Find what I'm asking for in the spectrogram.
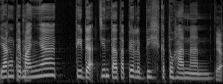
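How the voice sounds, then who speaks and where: A woman with a fairly high pitch and lively intonation has an ordinary speaking voice. The recording is very clean with a silent background and a dry, close sound with no echo. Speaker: Balinese dancer and poet. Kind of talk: casual chat.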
